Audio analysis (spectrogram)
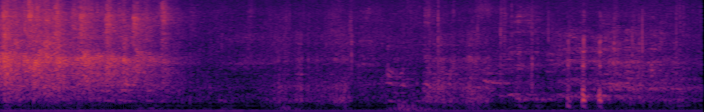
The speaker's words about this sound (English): So why don't you give them a round of applause as they come up.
